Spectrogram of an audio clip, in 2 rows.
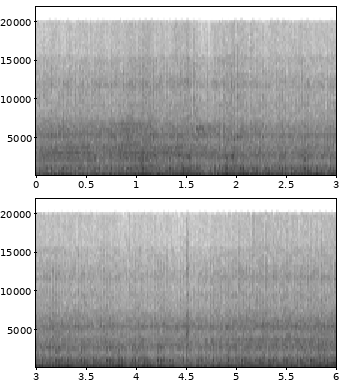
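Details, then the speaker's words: Ferrari 308 GTS fully rebuilt V8, first start after about four years: steady, slightly lumpy idle with deep even rumble, no knocks or ticks; good oil pressure, no leaks, though timing could be advanced a little. Normal idle. "no leaks underneath well that's not bad running and idly like that after four years sounds like we could do a bit more timing"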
